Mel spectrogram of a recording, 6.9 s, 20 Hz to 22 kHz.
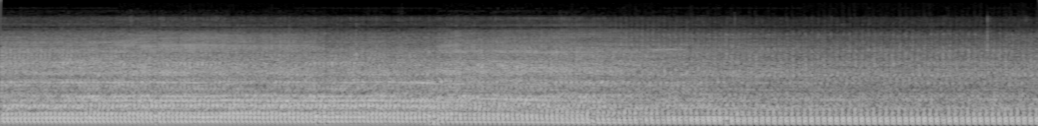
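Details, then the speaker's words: MaxPeedingRods 3200 W inverter generator, new, after about 15 minutes of full-speed break-in, switched to eco mode: steady, even quiet drone with a slight rhythmic pulse, no knocks or rattles; normal running. "all right you guys so it's been running for about 15 minutes maybe just a little bit longer so we're going to put an eco mode so quiet it is"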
